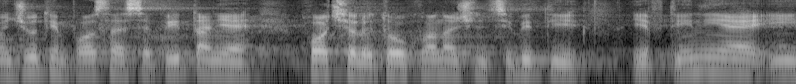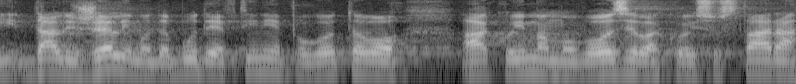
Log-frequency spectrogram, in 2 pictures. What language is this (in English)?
Croatian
